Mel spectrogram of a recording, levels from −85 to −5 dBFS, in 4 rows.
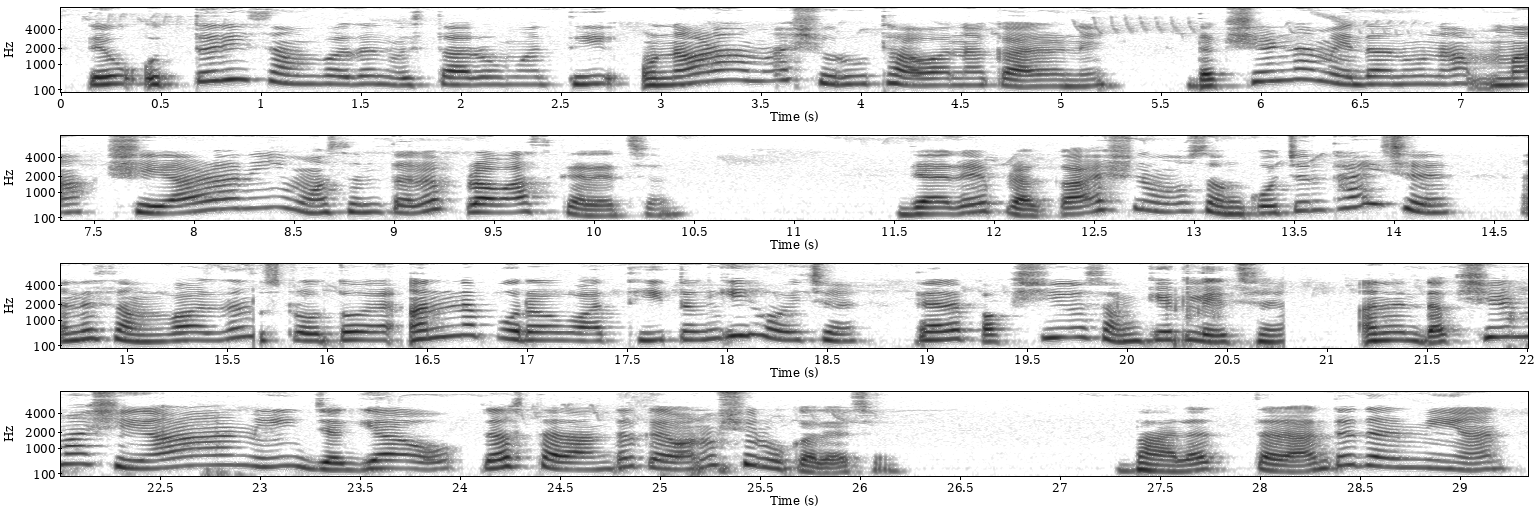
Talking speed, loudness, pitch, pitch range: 95 wpm, -26 LUFS, 245 Hz, 215-290 Hz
